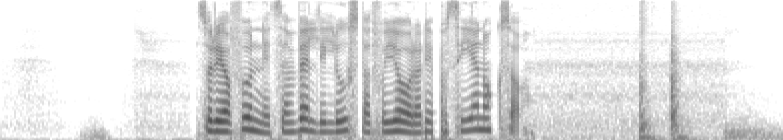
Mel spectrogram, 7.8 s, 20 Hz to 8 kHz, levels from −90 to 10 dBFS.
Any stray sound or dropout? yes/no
yes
